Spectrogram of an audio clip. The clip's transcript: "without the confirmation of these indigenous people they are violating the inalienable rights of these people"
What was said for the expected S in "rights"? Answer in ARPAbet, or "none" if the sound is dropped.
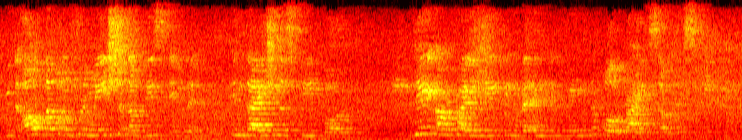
S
